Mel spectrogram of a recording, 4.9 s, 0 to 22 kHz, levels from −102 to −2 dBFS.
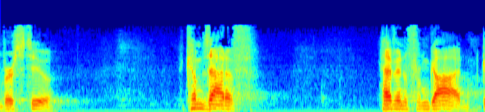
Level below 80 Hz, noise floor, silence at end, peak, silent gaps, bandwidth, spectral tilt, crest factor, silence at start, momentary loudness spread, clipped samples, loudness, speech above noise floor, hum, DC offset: -56 dBFS; -60 dBFS; 0 s; 0 dBFS; none; 8.8 kHz; -5 dB/octave; 24 dB; 0 s; 15 LU; under 0.1%; -22 LUFS; 38 dB; none; under 0.1%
